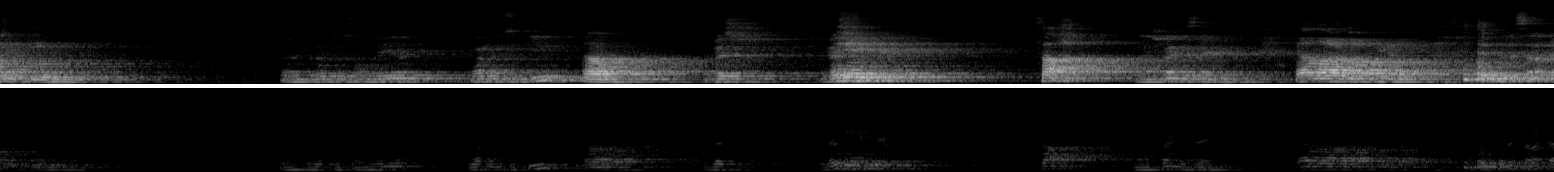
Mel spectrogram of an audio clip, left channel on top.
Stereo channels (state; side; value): quieter; right; 28.1 dB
